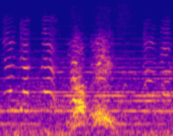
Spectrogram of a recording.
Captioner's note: crowd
